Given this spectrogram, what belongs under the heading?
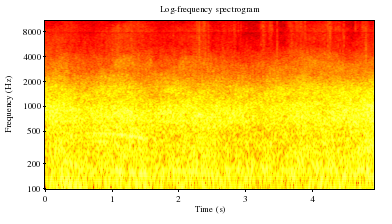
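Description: Road traffic near a roadside spot in Thornton, Colorado, a loud continuous broadband roar of passing vehicles that stays steady and close throughout, with no clear speech.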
